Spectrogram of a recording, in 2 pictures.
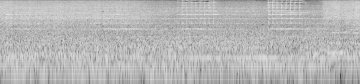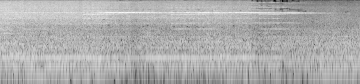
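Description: Electric commuter train running on the rails, with a steady low hum and a thin high wheel squeal from about halfway through until near the end.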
